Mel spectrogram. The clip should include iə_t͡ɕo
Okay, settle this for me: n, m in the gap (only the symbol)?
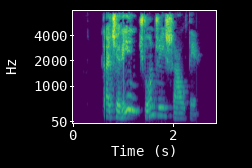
n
